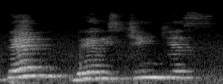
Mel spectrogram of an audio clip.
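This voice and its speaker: High-voiced woman pastor preaching. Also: extremely slow, a little mellow, slight background noise. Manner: preaching with call-and-response amens, mixing English in. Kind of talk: sermon. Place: church hall. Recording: echoey hall, voice from far off.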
